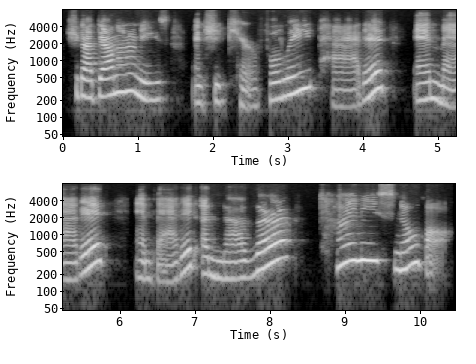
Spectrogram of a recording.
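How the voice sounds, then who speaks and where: A woman reading a children's story aloud in a deliberate, expressive way. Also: mid-range voice, muffled recording. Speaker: storybook reader.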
